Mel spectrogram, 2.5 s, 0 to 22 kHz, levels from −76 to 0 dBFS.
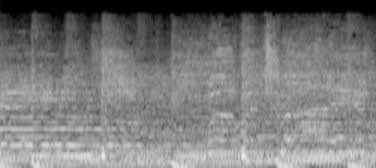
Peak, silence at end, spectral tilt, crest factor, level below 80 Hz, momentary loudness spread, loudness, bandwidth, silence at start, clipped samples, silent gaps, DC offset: -2 dBFS; 0 s; -3.5 dB/octave; 14 dB; -26 dBFS; 3 LU; -15 LUFS; 16.5 kHz; 0 s; under 0.1%; none; under 0.1%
